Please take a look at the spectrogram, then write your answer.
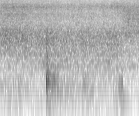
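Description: Spice paste frying in oil in a pan for a fish curry, a continuous soft sizzle with one brief clink near the start, water being added to the pan.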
